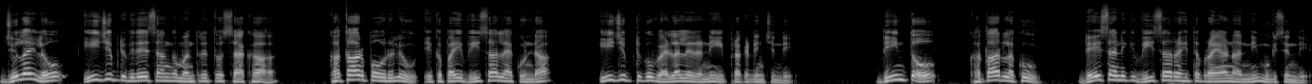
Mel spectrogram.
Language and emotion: Telugu, neutral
